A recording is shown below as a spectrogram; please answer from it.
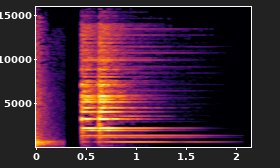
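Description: Subscribe-button animation sound effect: the end of a short click sound, then a single bright notification-bell ding about half a second in, ringing with several tones at once and fading out over about a second and a half.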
